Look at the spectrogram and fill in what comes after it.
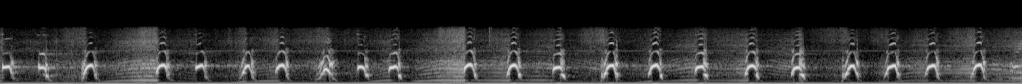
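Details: A dog at a summer home in Estonia barks nonstop, short bright yaps a little over two per second, fairly regular, with faint low background rumble.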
